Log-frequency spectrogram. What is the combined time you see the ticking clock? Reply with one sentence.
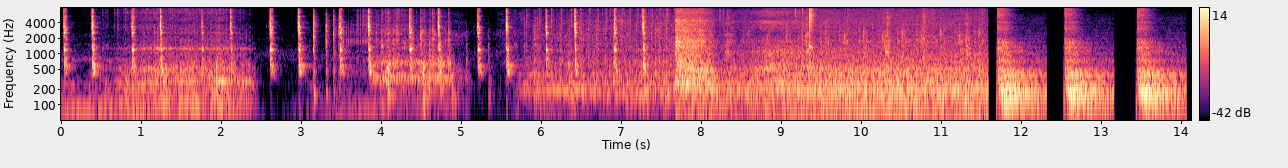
You can hear the ticking clock for 14 seconds altogether.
